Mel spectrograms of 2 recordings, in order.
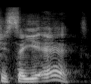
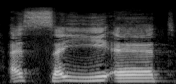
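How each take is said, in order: First: السيئات said quickly with light s and y; doublings not held. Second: السيئات slow, doubled s and y fully drawn out; both doublings held. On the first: Teacher showing what not to say, السيئات with lightened doublings. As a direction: skim over both doubled letters in السيئات. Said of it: "ما أقولش السيئات". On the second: Teacher insisting on correct form, slow السيئات with held doublings. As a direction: give السيئات all four letters, lingering. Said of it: "لازم أقول السيئات". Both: Shown as a demonstration.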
